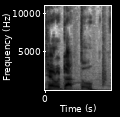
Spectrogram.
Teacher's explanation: from the greek where the p is actually pronounced but however english does not allow the ps pt and pn sound therefore the p sound is silent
